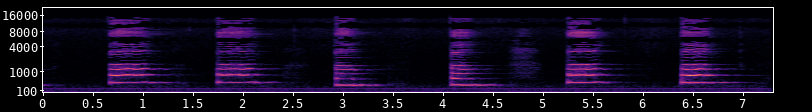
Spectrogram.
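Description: A woman's voice singing short single notes unaccompanied on a neutral syllable, six of them about a second apart, stepping between a lower and a higher pitch.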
